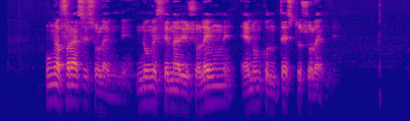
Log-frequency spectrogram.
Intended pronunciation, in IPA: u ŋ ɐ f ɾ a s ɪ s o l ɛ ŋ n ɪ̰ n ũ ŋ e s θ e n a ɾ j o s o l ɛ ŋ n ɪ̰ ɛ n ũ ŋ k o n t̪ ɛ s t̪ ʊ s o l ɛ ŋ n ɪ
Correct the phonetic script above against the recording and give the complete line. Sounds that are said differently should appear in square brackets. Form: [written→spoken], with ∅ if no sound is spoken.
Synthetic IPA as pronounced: u ŋ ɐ f ɾ a s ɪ s o l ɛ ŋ n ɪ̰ n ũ ŋ e s θ e n a ɾ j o s o l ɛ ŋ n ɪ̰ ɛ n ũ ŋ k o n t̪ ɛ s t̪ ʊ s o l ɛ ŋ n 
